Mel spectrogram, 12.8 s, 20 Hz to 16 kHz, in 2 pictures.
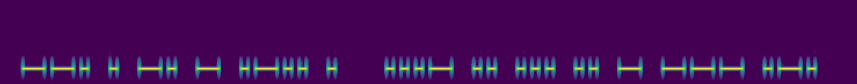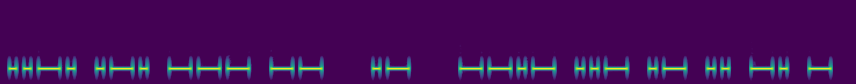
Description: Morse code, heard as a keyed tone, about 22 wpm, 700 Hz. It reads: GENTLE VISITOR FROM A QUAINT
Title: Pangram Challenge v2 - 22wpm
